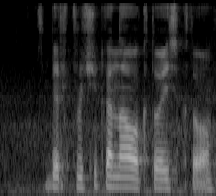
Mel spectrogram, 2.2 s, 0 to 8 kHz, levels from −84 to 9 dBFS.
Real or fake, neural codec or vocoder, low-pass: real; none; 7.2 kHz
